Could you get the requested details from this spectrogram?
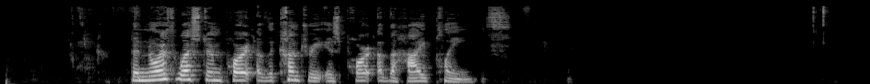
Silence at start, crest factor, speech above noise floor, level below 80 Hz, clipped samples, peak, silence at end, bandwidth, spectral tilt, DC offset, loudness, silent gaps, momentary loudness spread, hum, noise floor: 1.3 s; 20 dB; 63 dB; -60 dBFS; under 0.1%; -2 dBFS; 3.6 s; 16.5 kHz; -5 dB/octave; under 0.1%; -18 LUFS; none; 20 LU; none; -82 dBFS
